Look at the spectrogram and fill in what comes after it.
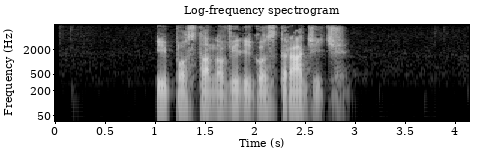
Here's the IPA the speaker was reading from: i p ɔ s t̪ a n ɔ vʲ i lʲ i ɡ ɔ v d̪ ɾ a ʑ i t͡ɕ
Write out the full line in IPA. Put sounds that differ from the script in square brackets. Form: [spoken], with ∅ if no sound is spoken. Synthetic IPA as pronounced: i p ɔ s t̪ a n ɔ vʲ i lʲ i ɡ ɔ [z] d̪ ɾ a [d͡ʑ] i t͡ɕ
